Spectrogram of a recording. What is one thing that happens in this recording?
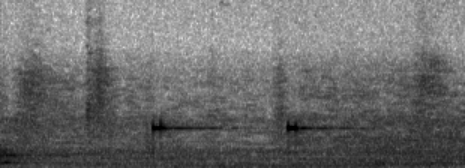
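An elevator button beeps twice.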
